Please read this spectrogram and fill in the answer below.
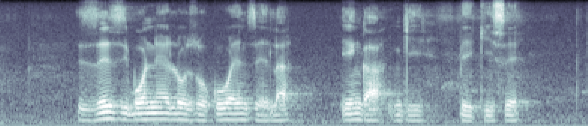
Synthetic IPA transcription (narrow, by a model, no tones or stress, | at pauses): zeziɓɔnɛlɔzok̬ʼuwɛnd͡zʱɛla | ɛŋɡʱaŋʱi | b̥ʱek̬ʼiːsɛ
